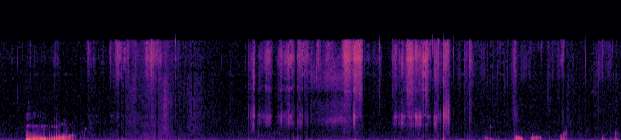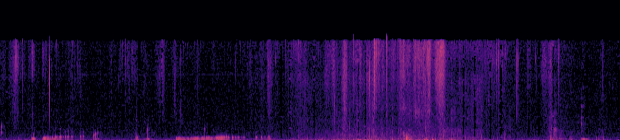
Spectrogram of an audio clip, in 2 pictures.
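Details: Hunger stomach rumbling from an adult woman's belly, recorded as ASMR: scattered gurgles, squeaks and low rumbles with handling noise; normal borborygmi.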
